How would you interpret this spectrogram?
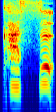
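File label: "kasu", Japanese; nakama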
